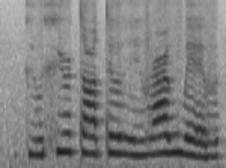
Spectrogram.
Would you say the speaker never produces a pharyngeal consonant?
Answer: no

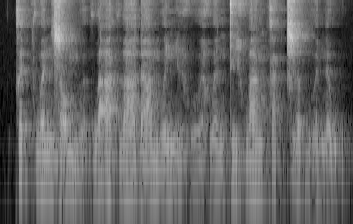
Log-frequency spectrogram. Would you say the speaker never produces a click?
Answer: yes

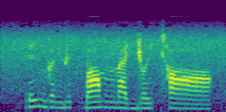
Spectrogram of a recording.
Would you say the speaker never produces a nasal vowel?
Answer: yes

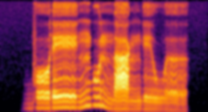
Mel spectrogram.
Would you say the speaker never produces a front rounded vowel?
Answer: yes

